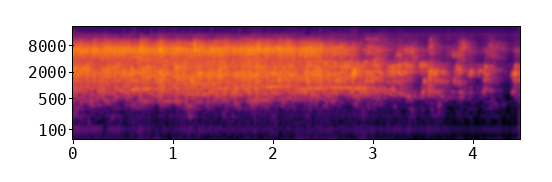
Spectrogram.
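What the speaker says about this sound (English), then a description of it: "Another round of applause for the lecturer." Sustained applause from a large audience at a university inaugural lecture, steady and loud, then thinning into scattered claps before stopping.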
